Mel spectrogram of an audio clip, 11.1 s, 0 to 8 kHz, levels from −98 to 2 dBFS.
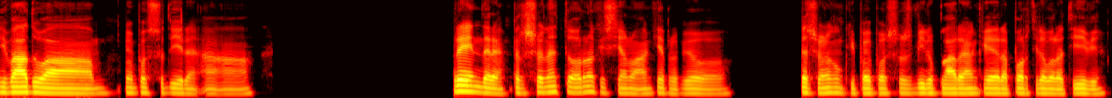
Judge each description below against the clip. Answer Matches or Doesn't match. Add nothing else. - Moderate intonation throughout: Doesn't match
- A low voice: Matches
